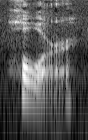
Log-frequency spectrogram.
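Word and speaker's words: Hoare: under the rule of House Hor. Yes, pronounced Hor.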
